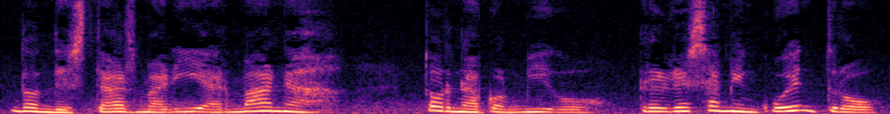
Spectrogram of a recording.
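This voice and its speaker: Radio drama lead: a woman as a mournful, regal queen in exile, formal and lamenting, medium pitch, noise behind. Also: moderate pace, a little mellow, lightly acted. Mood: nostalgic, yearning. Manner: solemn, literary, lamenting. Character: sorrowful exiled queen recalling her youth, dignified. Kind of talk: radio drama monologue, old radionovela style.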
